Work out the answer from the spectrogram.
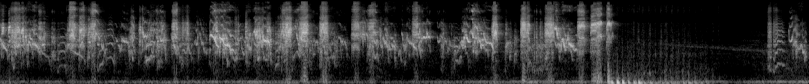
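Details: Budgerigars in a pet store, with lovebirds among them, chirping and squawking steadily for six seconds; then a low thump and a faint sliding tone before the chatter resumes.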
